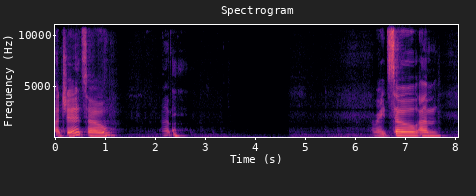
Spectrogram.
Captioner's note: silence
